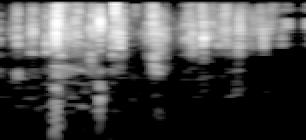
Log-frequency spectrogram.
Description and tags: crackling some plastic. there might be some background noise.
crumple, plastic, ruffle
